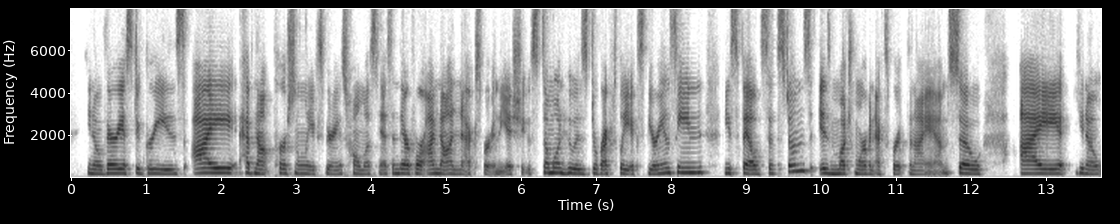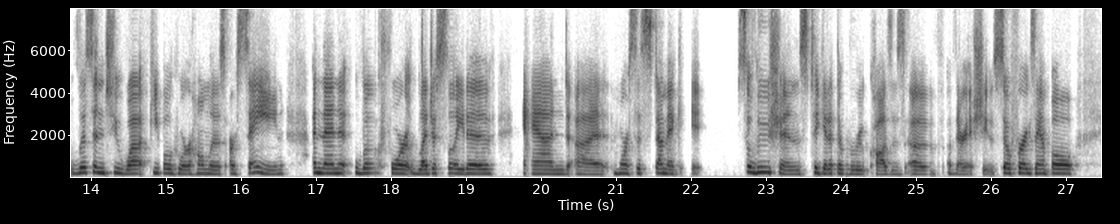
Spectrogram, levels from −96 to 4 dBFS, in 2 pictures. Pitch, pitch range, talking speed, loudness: 200 Hz, 190-220 Hz, 155 wpm, -22 LUFS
